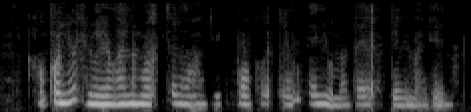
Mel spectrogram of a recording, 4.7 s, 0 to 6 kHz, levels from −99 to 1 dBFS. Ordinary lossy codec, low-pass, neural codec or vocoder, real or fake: MP3, 24 kbps; 5.4 kHz; codec, 16 kHz in and 24 kHz out, 0.6 kbps, FireRedTTS-2 codec; fake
